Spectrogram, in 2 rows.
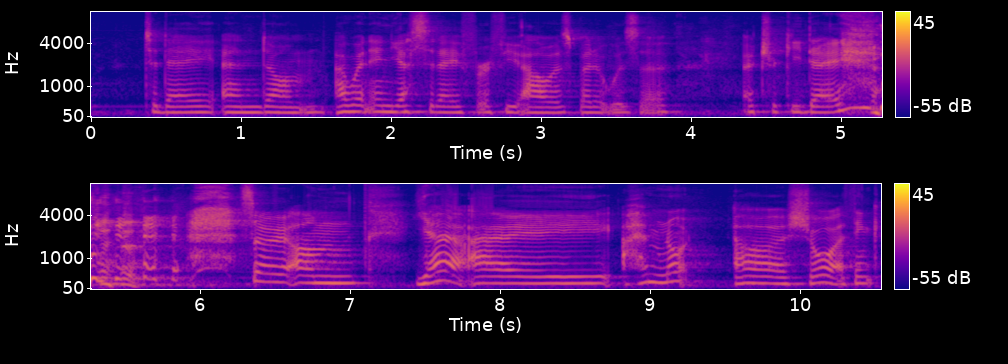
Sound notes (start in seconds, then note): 5.0 laughs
